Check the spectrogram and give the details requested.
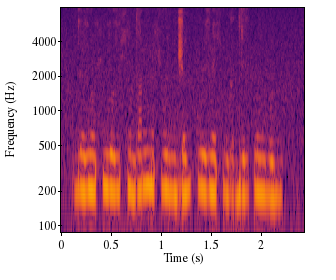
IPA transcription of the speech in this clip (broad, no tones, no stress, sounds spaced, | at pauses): d ø z ũ ç n z u z ç ĩ d a ŋ͡m ẽ ç w i n d͡ʒ œ ʎ k w y z ẽ ç ŋ ɡ œ d i z p w ĩ ʎ u ʎ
